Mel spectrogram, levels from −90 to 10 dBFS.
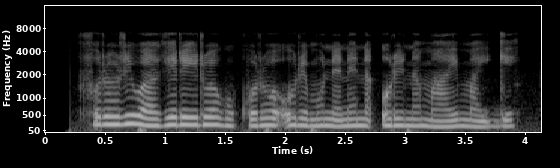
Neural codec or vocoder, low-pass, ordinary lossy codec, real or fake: none; 7.2 kHz; none; real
